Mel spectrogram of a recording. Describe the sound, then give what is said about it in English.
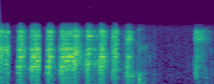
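A tinny musical birthday greeting card plays the chicken dance tune as a quick, bouncy string of about ten clucking-like bursts, then falls silent briefly before one more short blip. “It's a chicken dance.”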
